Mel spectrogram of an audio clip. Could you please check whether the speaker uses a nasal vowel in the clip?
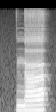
no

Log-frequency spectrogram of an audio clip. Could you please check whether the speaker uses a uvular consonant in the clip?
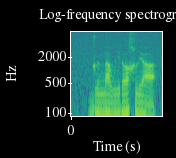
yes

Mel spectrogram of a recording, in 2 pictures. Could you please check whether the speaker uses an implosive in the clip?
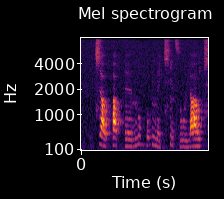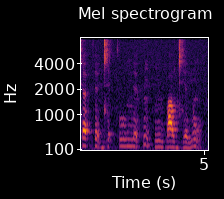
no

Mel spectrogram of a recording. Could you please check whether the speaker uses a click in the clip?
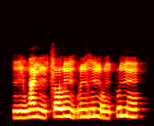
no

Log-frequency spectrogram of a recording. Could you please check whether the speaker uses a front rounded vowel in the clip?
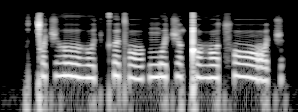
no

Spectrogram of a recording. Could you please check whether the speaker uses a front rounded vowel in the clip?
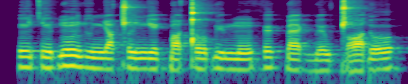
yes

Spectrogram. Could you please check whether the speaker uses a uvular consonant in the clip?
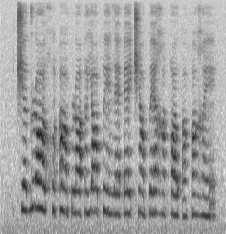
yes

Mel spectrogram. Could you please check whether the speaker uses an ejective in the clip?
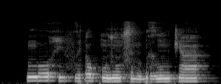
no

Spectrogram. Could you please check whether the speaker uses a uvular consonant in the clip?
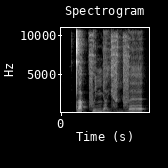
no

